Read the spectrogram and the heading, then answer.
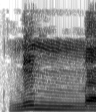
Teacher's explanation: حرف غنة مشدد يغني مقدار حركتين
